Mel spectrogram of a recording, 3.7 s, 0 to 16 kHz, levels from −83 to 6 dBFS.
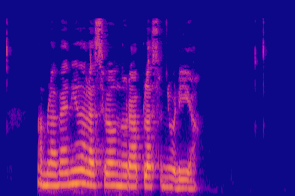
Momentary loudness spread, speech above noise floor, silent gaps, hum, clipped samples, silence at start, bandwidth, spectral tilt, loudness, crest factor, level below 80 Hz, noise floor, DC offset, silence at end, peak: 10 LU; 59 dB; none; none; under 0.1%; 0.45 s; 11.5 kHz; -5 dB/octave; -21 LUFS; 18 dB; -66 dBFS; -79 dBFS; under 0.1%; 1.25 s; -6 dBFS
